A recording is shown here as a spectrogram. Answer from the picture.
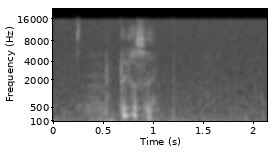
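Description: Brief, soft speech from a man saying "thik ache" (okay) in Bengali, otherwise only quiet room tone.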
